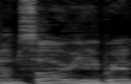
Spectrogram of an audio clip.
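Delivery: high, tearful voice choked with sobs. Retelling a boy's apology after he was hit: imitating someone sobbing.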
